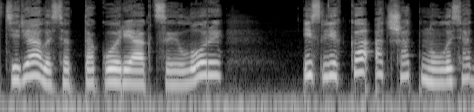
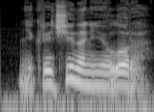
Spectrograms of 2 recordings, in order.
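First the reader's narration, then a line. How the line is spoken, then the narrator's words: Icy cold voice. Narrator (Russian): произнес он ледяным голосом, в котором не было ни капли тепла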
